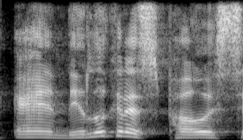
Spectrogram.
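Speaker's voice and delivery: ordinary talk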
